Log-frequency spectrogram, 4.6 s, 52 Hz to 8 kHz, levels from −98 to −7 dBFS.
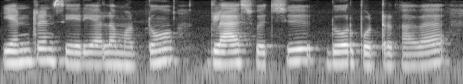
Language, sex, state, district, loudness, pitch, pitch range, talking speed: Tamil, female, Tamil Nadu, Kanyakumari, -20 LUFS, 180 Hz, 170-195 Hz, 90 wpm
